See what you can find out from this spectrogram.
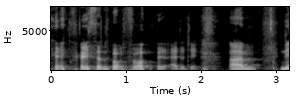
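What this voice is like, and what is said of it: Usual voice. Nothing is said of it.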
